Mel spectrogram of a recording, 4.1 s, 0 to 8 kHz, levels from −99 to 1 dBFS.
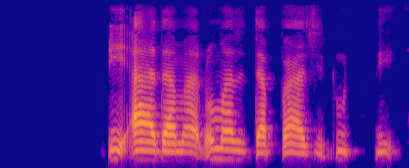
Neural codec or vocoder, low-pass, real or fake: none; 7.2 kHz; real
